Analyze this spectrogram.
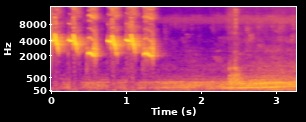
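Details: Cucak cungko (brown-breasted bulbul) song for training magpie-robins: six quick, evenly spaced chirps, some sliding downward, then the bird stops and a low rumbling background noise rises.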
